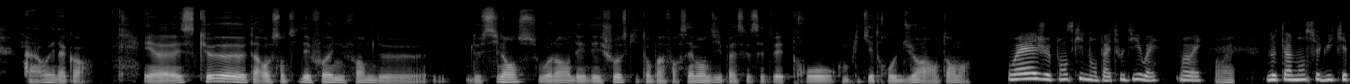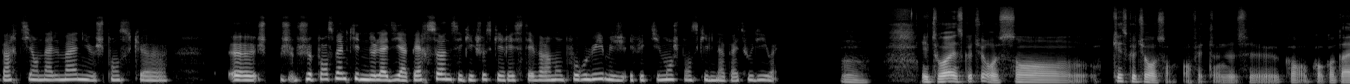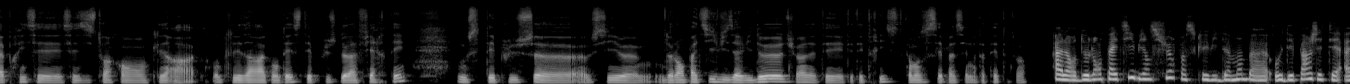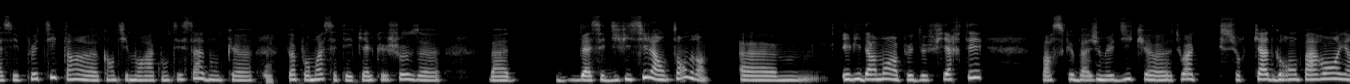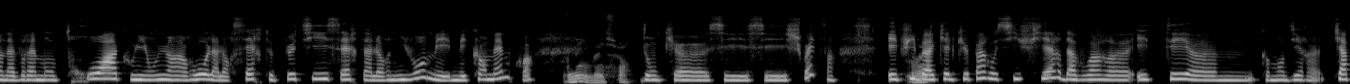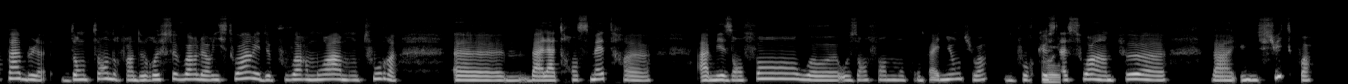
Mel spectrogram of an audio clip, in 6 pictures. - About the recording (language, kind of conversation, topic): French, podcast, Comment les histoires de guerre ou d’exil ont-elles marqué ta famille ?
- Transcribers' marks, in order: stressed: "dur"; drawn out: "ressens"; stressed: "fierté"; stressed: "trois"; stressed: "capable"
